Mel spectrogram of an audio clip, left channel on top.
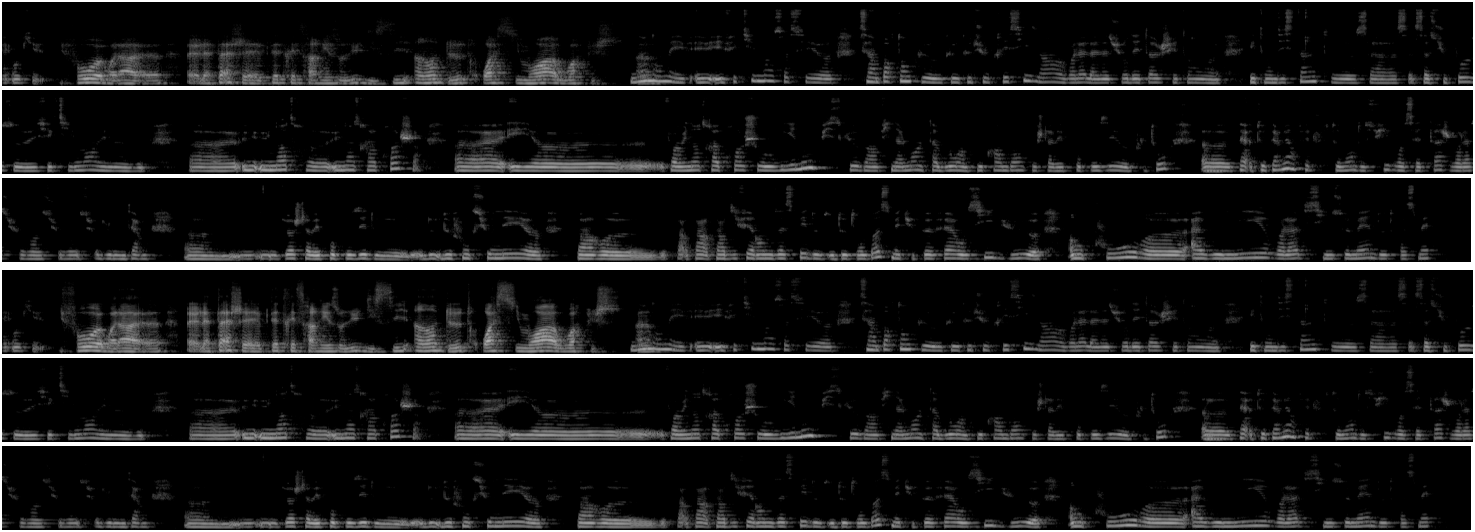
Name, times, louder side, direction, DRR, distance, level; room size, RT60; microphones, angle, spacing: voice 1, 0.0-0.4 6.3-43.7, left 1 dB, 15° left, 12 dB, 0.5 m, -37 dB
voice 2, 0.6-6.5 26.7-26.9, right 3 dB, 85° right, 9 dB, 1.2 m, -34 dB
8.2 x 4.9 x 6.7 m, 0.40 s
head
